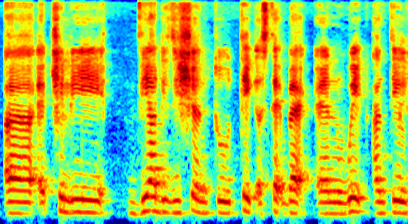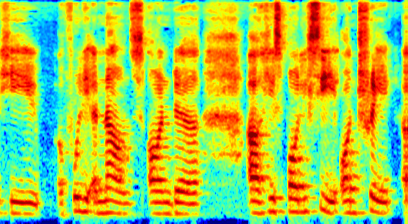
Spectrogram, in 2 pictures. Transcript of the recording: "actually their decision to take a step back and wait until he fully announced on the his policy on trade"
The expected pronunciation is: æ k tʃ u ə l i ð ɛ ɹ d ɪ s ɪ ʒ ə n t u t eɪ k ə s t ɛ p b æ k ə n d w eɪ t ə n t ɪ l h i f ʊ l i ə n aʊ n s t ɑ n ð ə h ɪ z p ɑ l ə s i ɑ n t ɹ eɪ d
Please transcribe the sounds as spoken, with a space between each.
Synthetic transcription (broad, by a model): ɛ k tʃ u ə l i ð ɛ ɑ d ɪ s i ʃ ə n t u t eɪ k ə s t ɛ p b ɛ k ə n w eɪ t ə n t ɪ l h i f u l i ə n aʊ n s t ɑ n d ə h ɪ s p ɑ l ə s i ɑ n t ɹ eɪ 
